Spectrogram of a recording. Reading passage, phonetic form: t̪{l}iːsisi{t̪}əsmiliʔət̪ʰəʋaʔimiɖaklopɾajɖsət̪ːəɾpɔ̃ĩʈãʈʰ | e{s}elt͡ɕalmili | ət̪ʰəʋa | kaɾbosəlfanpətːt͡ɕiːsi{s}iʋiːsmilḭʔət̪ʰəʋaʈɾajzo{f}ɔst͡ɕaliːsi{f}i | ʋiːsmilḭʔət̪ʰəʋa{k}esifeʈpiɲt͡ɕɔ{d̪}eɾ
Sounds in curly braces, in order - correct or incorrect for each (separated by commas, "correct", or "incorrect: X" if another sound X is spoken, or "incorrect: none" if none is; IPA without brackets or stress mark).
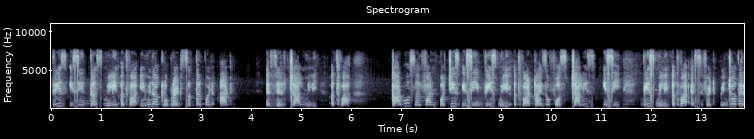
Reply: incorrect: ɾ, incorrect: d̪, correct, correct, correct, incorrect: s, incorrect: ʔ, incorrect: t̪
